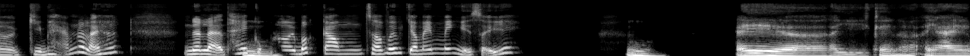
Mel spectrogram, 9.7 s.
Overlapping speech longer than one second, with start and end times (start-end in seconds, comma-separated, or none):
none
